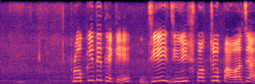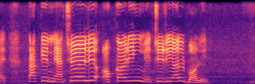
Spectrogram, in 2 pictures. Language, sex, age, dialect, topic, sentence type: Bengali, female, 31-35, Standard Colloquial, agriculture, statement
